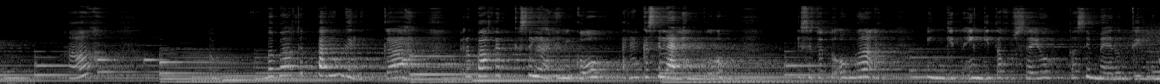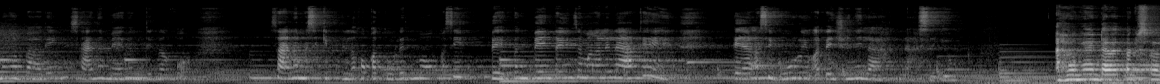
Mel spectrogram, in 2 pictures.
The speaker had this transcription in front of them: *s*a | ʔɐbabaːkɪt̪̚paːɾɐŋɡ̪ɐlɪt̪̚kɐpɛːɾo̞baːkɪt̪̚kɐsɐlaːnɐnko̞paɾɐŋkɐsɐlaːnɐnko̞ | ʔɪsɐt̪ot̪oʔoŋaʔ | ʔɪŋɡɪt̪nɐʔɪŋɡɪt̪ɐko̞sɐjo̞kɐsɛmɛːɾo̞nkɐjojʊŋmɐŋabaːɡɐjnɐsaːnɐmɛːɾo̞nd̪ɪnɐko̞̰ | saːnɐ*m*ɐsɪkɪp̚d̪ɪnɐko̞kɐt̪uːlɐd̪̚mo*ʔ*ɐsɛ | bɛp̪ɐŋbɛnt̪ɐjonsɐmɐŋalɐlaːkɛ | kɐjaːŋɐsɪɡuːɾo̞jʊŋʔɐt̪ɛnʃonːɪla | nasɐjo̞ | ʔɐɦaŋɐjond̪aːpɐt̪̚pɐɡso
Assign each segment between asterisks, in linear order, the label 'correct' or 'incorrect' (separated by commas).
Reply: incorrect, correct, incorrect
